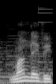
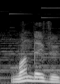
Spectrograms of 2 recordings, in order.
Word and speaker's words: rendezvous: Rendezvous comes from the French word rendezvous, and has kept almost the same spelling, only losing its hyphen, and a somewhat similar pronunciation.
